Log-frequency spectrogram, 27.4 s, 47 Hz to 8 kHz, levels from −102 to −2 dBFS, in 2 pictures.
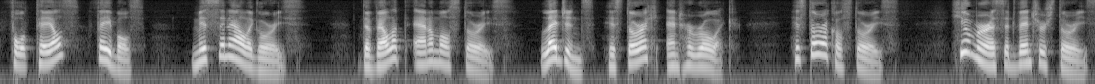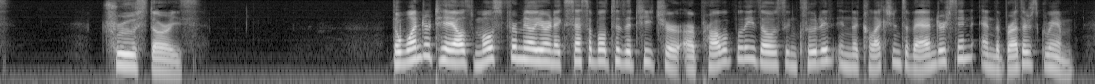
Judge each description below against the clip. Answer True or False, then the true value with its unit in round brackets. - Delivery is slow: True (95 wpm)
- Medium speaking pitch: True (165 Hz)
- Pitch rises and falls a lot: True (5.9 semitones)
